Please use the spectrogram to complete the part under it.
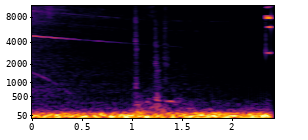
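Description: A toy rocket crash-lands with a thud.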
